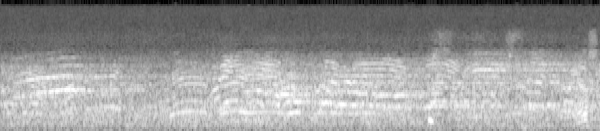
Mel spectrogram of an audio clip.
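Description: Arena crowd shouting and cheering at a boxing bout, many voices overlapping at a steady level.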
